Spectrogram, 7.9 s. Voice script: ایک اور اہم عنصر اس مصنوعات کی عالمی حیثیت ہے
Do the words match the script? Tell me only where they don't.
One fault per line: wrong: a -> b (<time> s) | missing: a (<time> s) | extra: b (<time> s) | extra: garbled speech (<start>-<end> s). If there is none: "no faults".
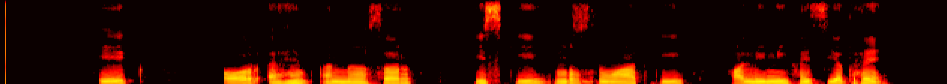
extra: کی (4.2 s)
